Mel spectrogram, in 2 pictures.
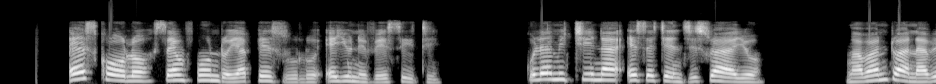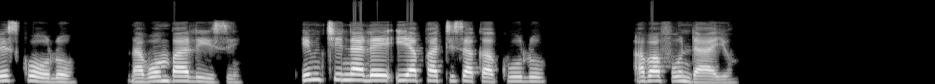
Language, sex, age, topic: North Ndebele, male, 50+, education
